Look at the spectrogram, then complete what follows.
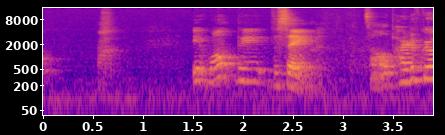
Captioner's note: scoffs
